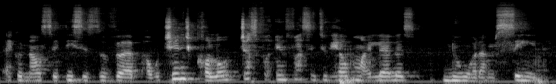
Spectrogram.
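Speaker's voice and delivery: normal talking voice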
